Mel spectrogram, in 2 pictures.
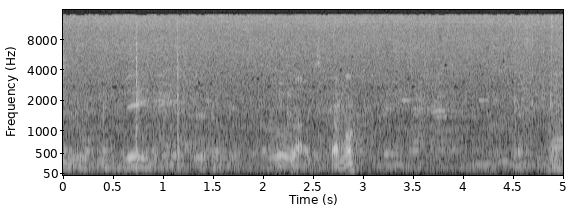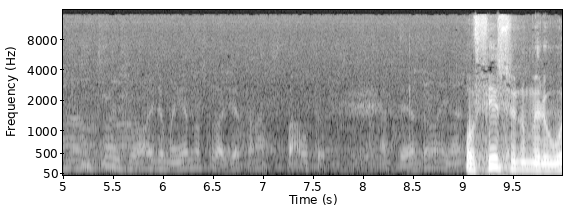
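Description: Several men chat quietly in a large room.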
